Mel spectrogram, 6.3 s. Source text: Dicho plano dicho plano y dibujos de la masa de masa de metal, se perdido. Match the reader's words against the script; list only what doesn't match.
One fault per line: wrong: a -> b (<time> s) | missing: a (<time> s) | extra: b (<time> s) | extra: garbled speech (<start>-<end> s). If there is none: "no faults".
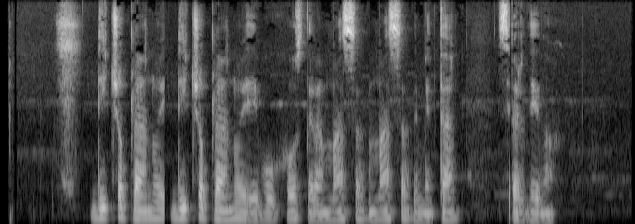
no faults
